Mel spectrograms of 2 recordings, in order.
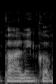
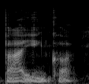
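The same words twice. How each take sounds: First: "pálinka" with a clear l in the middle; standard L sound. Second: "pályinka" with a y-glide for the l; j in place of l in "pályinka". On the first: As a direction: say "pálinka" with l, not j. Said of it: "a köznyelvi ellek helyén". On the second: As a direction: dialect "pályinka", said pá-jin-ka. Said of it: "elő jég". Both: Shown as a demonstration.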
